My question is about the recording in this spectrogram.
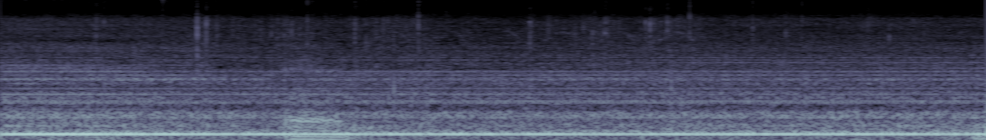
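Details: Old used Mosquito Magnet trap, reassembled after repair (the owner suspects the fuel nozzle was the issue), running overnight outdoors. Steady, even low hum with no rattles or surging: the fan is running normally.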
